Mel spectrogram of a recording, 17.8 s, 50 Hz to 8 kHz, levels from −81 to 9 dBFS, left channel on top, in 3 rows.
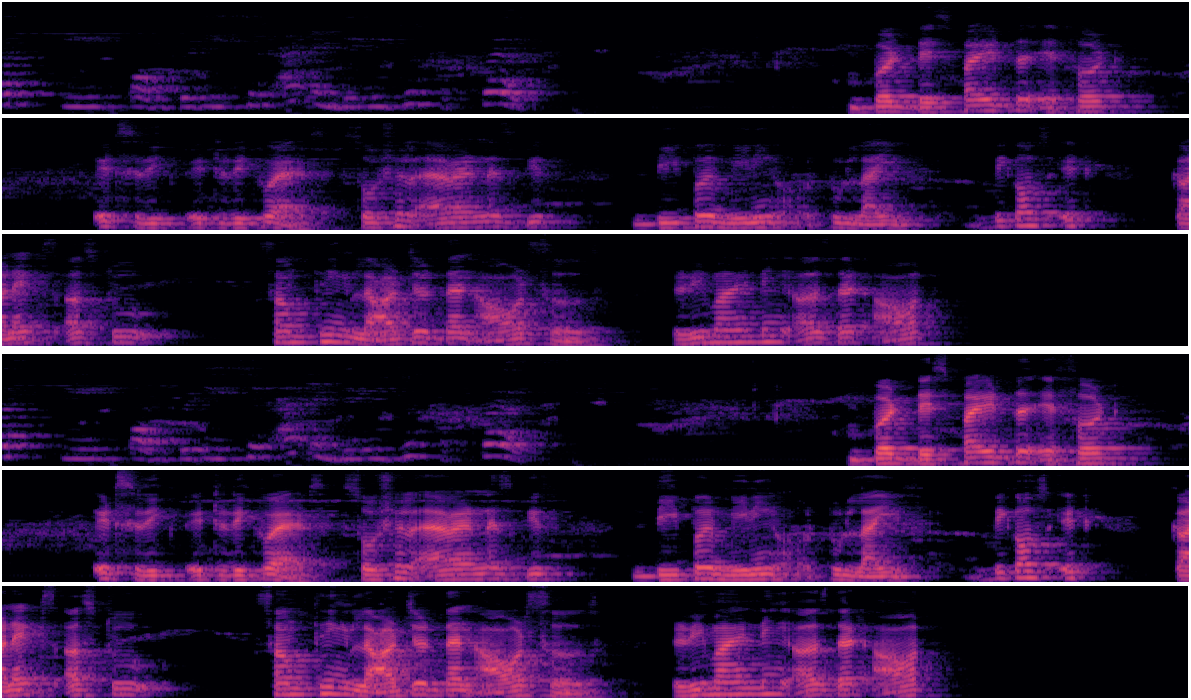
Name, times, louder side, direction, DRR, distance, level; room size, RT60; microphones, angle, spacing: voice 1, 0.0-2.7, right 1 dB, 40° right, 1.9 m, -48 dB
voice 2, 4.2-5.8 6.4-8.8 9.1-11.5 11.8-12.7 13.2-14.9 15.2-16.5, right 4 dB, 75° right, 0.8 m, -30 dB
14.0 x 6.6 x 4.0 m
head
